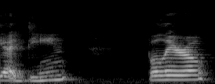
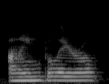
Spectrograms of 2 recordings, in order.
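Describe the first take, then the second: First: The name is said with a D sound. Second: The name is said without a D sound. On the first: The speaker calls it wrong. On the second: The speaker calls it right.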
